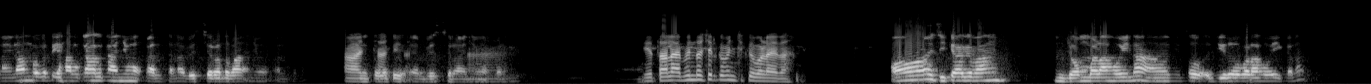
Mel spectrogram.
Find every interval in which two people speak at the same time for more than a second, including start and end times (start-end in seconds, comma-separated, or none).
3.6-5.1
